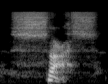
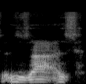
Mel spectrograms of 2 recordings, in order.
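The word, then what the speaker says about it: Szasz: how you pronounced it he pronounced it SAS like SS but most people pronounced it as zaz ah okay um what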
